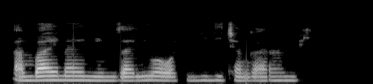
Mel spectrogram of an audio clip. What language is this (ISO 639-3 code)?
swa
